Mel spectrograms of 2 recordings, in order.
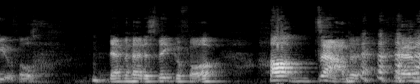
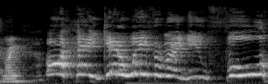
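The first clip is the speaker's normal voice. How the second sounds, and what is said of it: Whiny New York accent imitation. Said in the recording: “her voice is so irritating. Like a proper, like, New Yorker, like, whiny New Yorker accent. ... That's exactly how she sounds! ... That was pretty good.”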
